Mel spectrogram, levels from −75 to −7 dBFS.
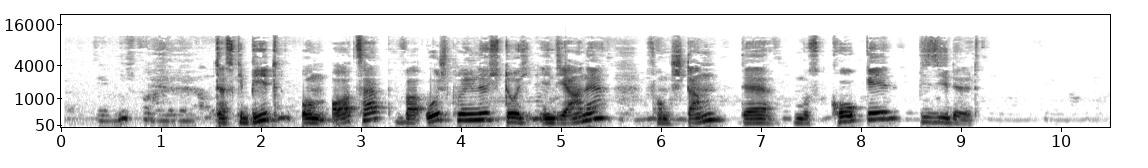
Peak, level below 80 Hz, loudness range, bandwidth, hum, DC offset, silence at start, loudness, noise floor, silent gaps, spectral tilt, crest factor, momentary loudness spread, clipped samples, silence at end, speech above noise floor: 0 dBFS; -50 dBFS; 5 LU; 11.5 kHz; none; under 0.1%; 0.35 s; -14 LUFS; -59 dBFS; none; -4.5 dB/octave; 14 dB; 14 LU; under 0.1%; 1.35 s; 45 dB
